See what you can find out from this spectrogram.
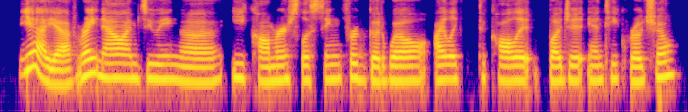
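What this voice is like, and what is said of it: Calm, flat monotone voice. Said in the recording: “I'm super monotone level ... You're just calm enough ... I can't tell if you're chill or if you're monotone”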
